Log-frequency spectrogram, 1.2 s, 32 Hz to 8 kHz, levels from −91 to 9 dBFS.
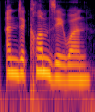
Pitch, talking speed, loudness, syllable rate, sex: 190 Hz, 200 wpm, -15 LUFS, 5.8 syllables/s, female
